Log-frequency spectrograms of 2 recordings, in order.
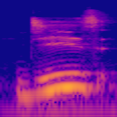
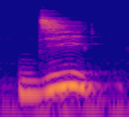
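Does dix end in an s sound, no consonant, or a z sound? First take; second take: z sound; no consonant. First: The word ends with a z sound. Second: The word ends on the vowel, no final consonant. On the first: A word starting with a vowel follows. "s'il est suivi d'un mot qui commence par une voyelle pour faire la liaison" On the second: A word starting with a consonant follows. "s'il est suivi d'un mot qui commence par une consonne"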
